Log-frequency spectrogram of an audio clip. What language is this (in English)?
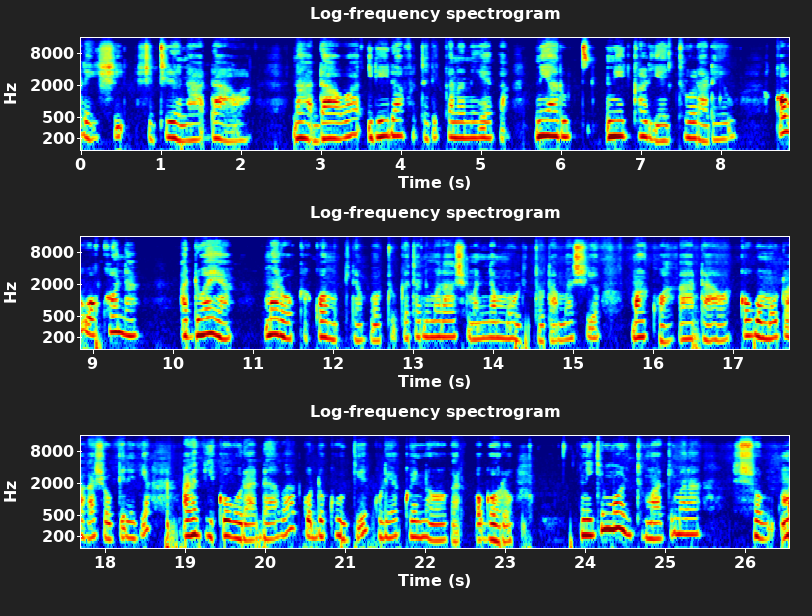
Kikuyu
